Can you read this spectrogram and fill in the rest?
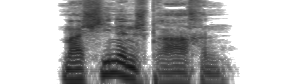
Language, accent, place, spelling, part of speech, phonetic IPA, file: German, Germany, Berlin, Maschinensprachen, noun, [maˈʃiːnənˌʃpʁaːxən], De-Maschinensprachen.ogg
- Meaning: plural of Maschinensprache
